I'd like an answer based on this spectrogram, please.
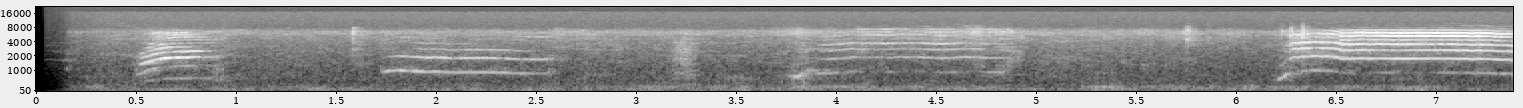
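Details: Domestic cat meowing while being poked, giving about four clear, drawn-out meows, each bending up then sliding down, with short pauses between them in a quiet indoor setting.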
